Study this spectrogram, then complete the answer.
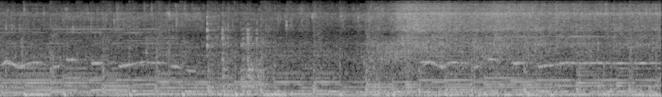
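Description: Ground turmeric, chili and coriander powder with fish spice mix tumble into pangasius frying in oil, setting off a steady, close sizzle that swells slightly toward the end, with faint scraping and light background noise.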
